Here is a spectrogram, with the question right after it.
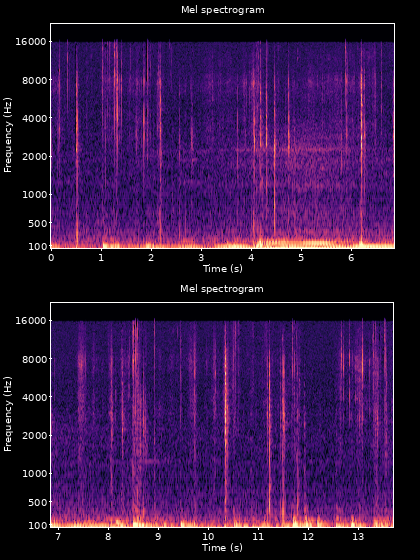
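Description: A solid, hand-sized pink bar of dry soap is held in the hand and shaved with a grey-green plastic grater with a metal blade, making repeated scraping strokes. Sharp, crisp scrapes and clicks ring out over a steady low rumble, while pink curls collect in the tool.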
